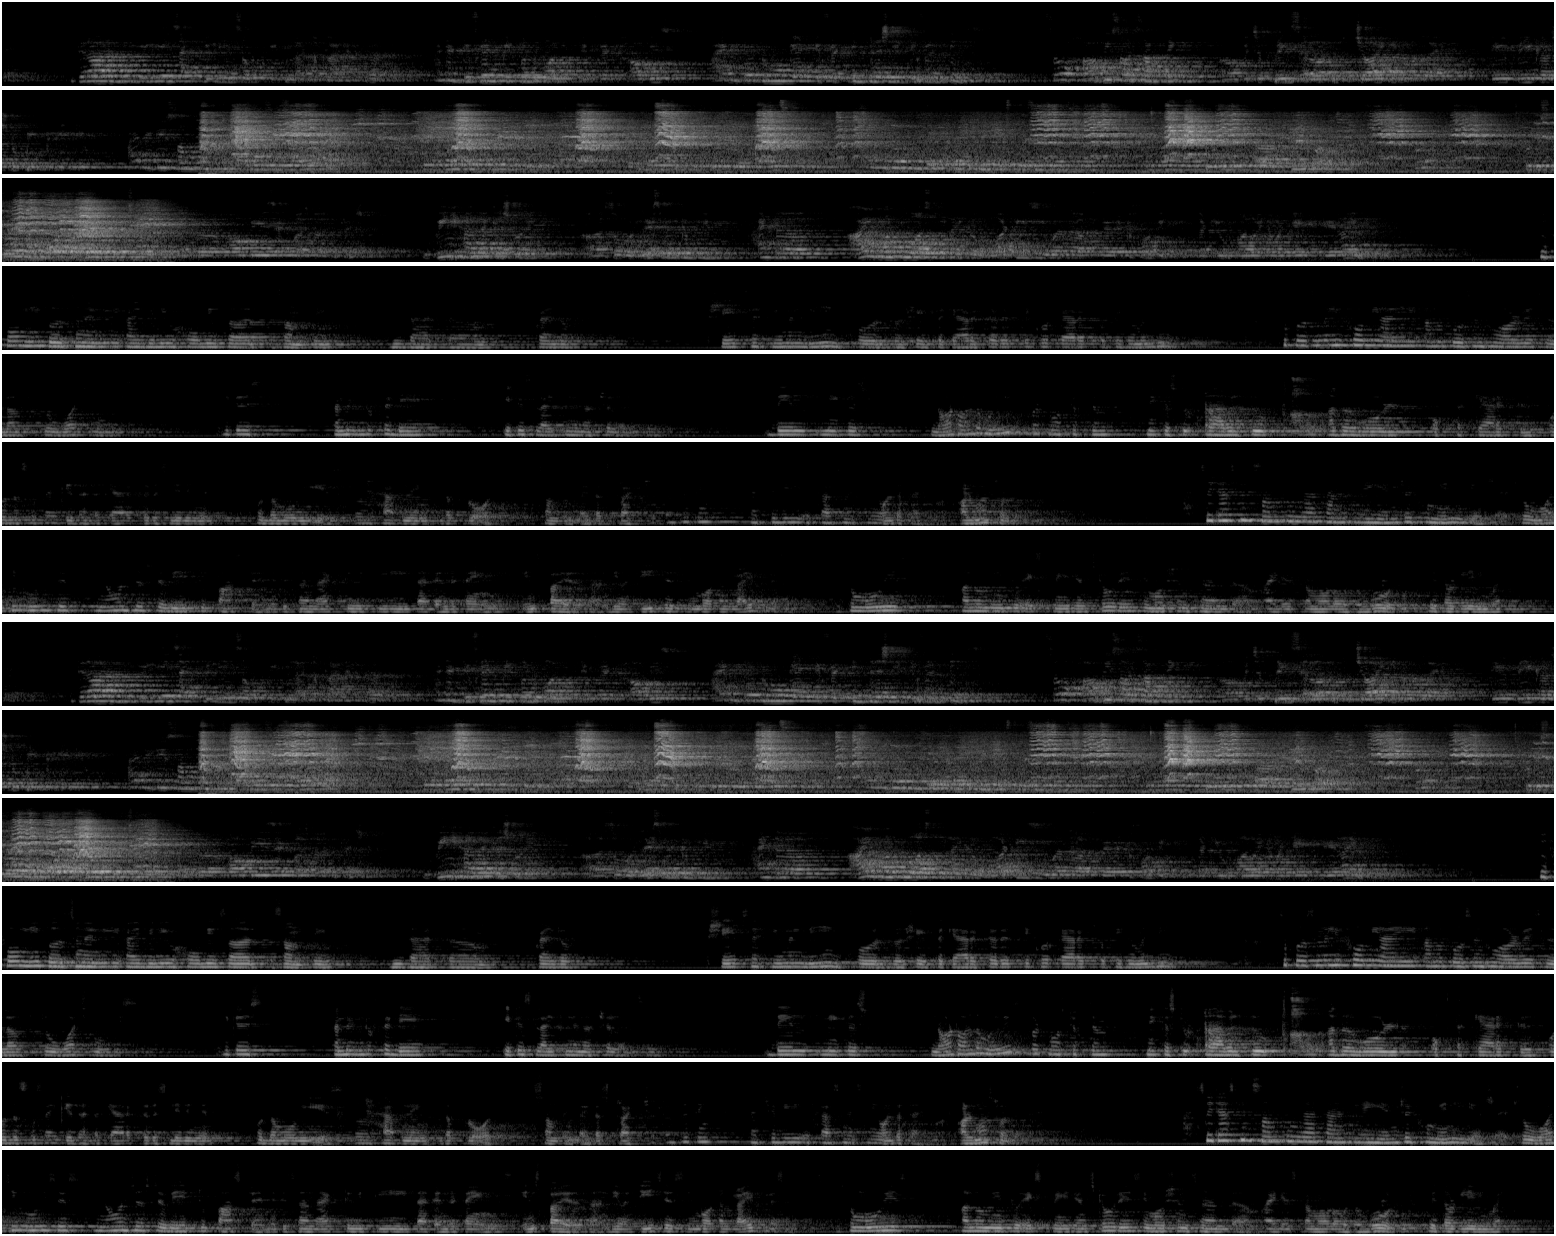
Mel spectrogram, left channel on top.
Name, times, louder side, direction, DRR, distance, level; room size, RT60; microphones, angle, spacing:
voice 1, 0.8-3.8 4.3-6.7 7.1-9.8 10.4-11.8 12.2-14.4 14.9-16.4 16.8-18.8 19.7-21.2 21.8-23.8 24.1-26.4 26.8-28.8 29.6-29.8 30.7-34.6 35.2-36.4 36.8-38.3 38.5-39.1 39.5-44.7, equal, 5° right, -4 dB, 5.4 m, -40 dB
sound 1, 17.5-32.6, right 2 dB, 40° right, 1.8 m, -29 dB
voice 2, 46.4-49.9 50.4-51.5 51.9-52.3 53.6-58.3 59.3-63.4 64.3-64.7 65.4-66.3 67.1-68.7 69.7-70.7 71.4-73.2 73.5-79.7 80.1-82.5 83.0-83.9 84.2-84.7 85.1-87.8 89.4-101.1 101.6-102.2 102.7-108.1, right 2 dB, 80° right, 7 dB, 0.7 m, -39 dB
22.5 x 15.0 x 4.3 m, 2.2 s
head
